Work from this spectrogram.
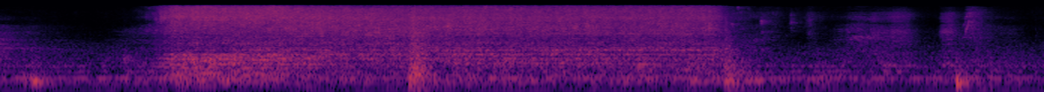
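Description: Tap water pours steadily into a pot for cooking rice, a loud close rushing stream lasting several seconds before it is turned off, leaving quieter clatter and handling sounds with no talking.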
